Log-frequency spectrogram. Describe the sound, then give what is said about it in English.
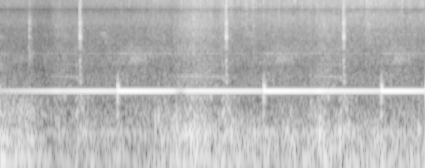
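A car drives along a rough, dusty road near a labor camp in Huron, California, on a windy day, heard from inside: a steady low engine and road rumble with a faint constant hum, broken by repeated rattles and clunks every half second or so. “We're driving near a labor camp in the city.”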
